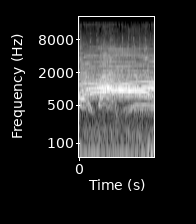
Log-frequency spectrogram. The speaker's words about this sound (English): Very nice crowd tonight. I like it. And that was the home crowd of the NCT. Cheering on their defense.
